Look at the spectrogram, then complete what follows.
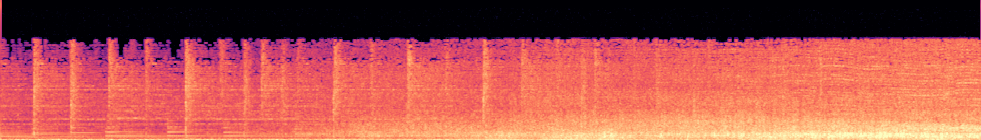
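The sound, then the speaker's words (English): A steady, loud engine rumble from a car in motion, with a few faint clicks and a whining tone early on, continuing without pause and no one talking. “Either way, it'd be nice to stretch our legs and get out of this car for a little bit.”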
